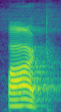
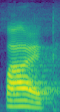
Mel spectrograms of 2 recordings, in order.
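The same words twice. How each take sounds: First: Part as "paat"; silent r. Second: Part with an audible r before t; sounded r. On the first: Teacher models the correct word, r silent. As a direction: drop the r in Part. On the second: Teacher shows the mistake, r sounded. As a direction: pronounce the r in part. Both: Shown as a demonstration.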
